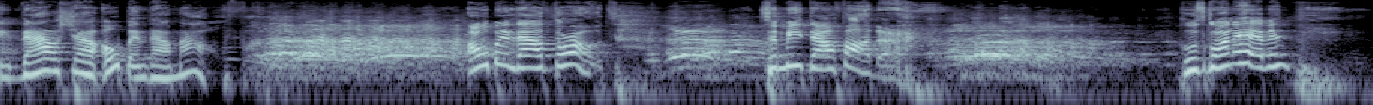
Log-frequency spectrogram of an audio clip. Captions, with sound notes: Thou shall open thou mouth. - Oh. (audience laughs) - Open thou throat to meet thou father. Who's going to heaven?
